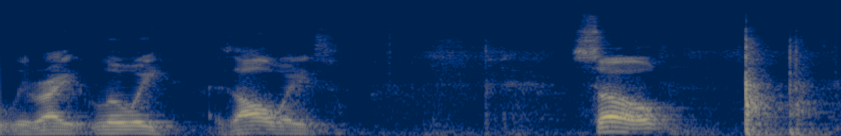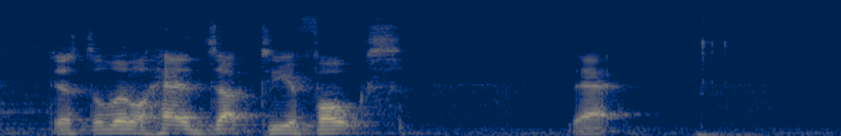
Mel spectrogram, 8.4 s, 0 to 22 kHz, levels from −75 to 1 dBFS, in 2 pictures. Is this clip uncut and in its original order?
yes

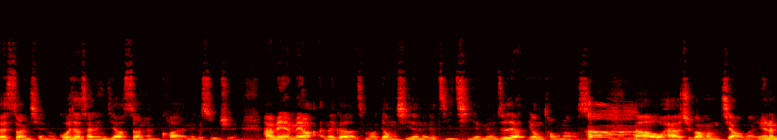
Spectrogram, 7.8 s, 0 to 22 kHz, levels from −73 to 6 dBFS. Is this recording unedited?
no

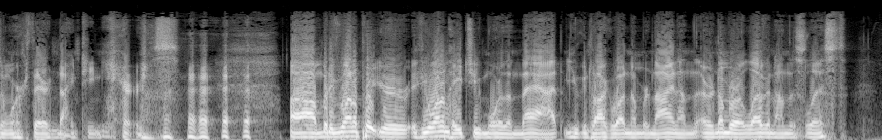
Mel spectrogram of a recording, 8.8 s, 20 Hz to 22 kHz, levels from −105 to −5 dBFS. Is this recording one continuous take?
no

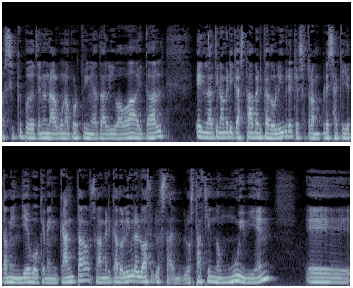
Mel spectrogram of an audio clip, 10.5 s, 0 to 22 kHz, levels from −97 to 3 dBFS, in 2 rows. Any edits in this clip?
no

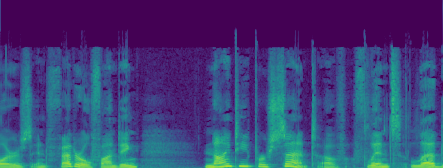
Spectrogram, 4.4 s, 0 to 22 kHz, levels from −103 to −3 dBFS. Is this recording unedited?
yes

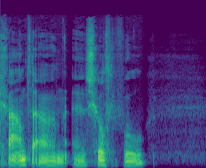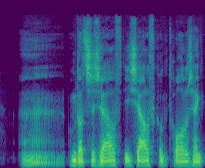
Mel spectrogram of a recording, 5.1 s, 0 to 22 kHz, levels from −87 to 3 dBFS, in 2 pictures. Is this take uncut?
yes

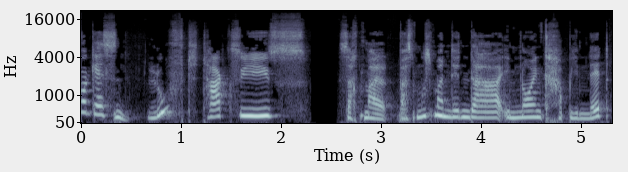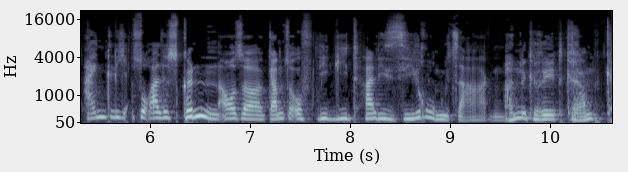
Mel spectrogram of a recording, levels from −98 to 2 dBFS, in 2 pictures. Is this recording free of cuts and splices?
yes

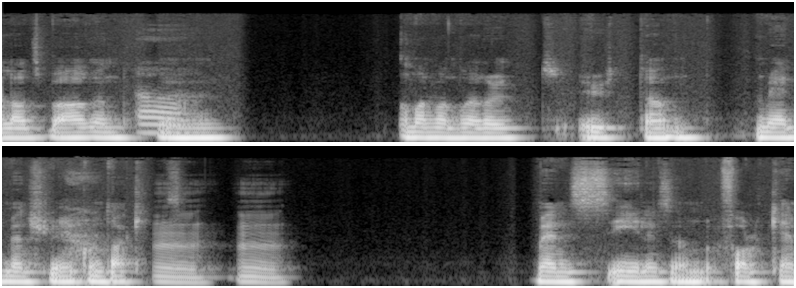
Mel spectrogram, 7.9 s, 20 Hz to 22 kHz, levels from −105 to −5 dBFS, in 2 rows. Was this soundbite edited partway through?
no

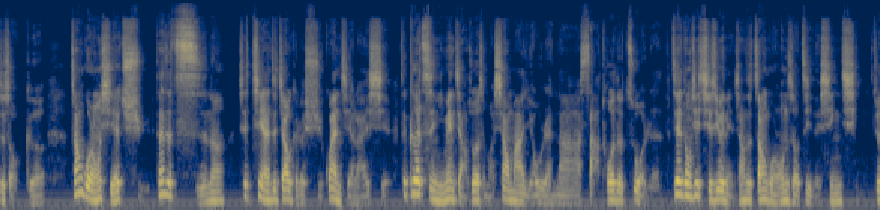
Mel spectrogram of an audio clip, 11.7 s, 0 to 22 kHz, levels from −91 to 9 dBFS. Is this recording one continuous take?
no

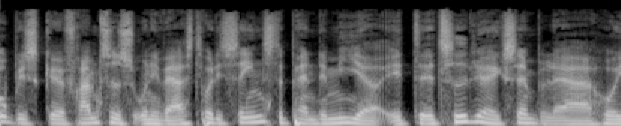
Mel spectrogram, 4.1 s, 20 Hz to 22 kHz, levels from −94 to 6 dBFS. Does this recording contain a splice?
yes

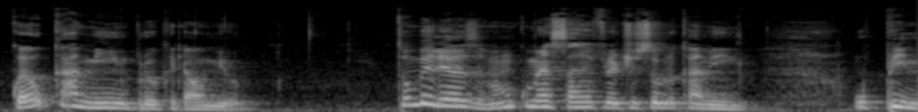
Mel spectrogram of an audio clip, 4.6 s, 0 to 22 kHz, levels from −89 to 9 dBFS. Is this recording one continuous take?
yes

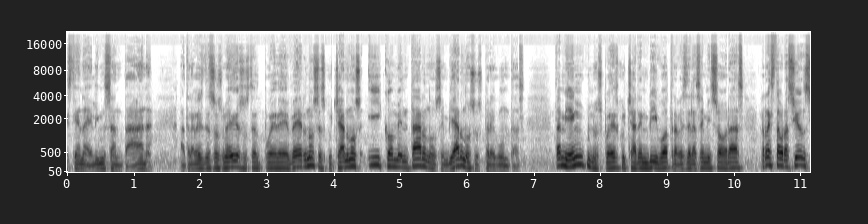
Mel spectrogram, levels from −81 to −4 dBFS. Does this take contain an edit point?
no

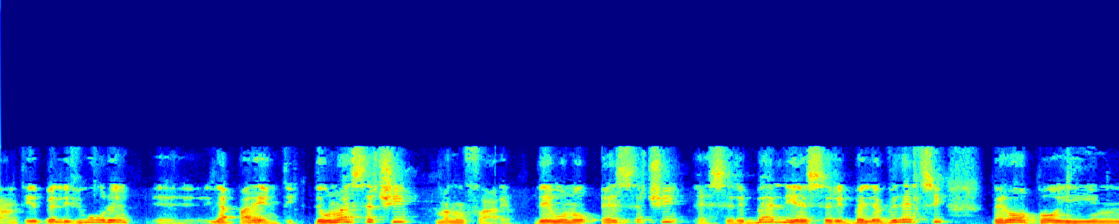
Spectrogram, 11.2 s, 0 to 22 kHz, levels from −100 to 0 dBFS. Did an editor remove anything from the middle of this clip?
yes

